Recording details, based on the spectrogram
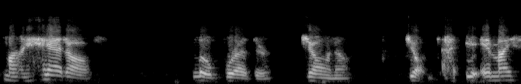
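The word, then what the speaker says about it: Jeohna: uh what is your grandson's name Jon Jona it's spelled j e o h a n a it's not the regular Jonah is in the Jonah in the well but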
